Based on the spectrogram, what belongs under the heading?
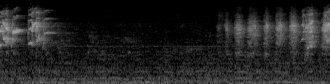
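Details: Lovebird chirping: two loud, scratchy high notes open, then after a pause a fast run of sharp chirps repeated several times a second, rising in loudness.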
